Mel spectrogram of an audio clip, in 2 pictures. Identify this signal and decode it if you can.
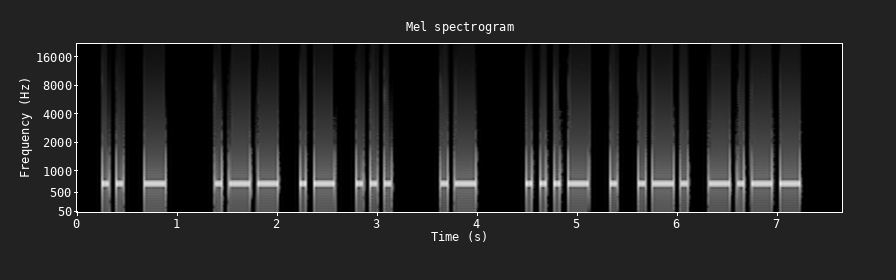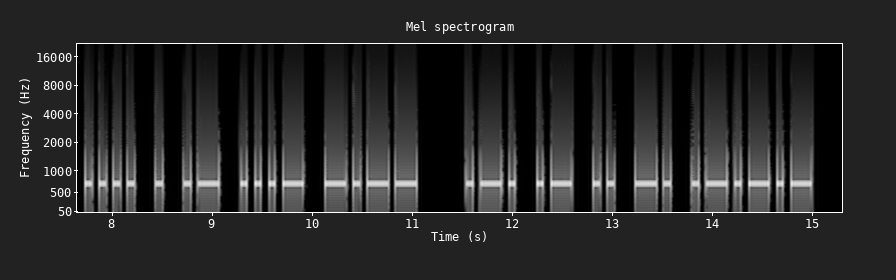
Morse code, heard as a keyed tone, about 17 wpm, 700 Hz. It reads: IT WAS A VERY HEAVY RAIN.
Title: Sentences from Top 1100 Words 17wpm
